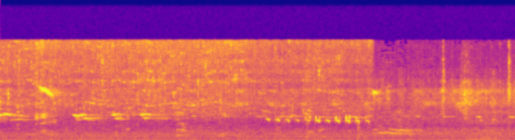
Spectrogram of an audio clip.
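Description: Faint outdoor ambience with small birds chirping: scattered short, high chirps and, about four seconds in, a quick run of chirps.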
